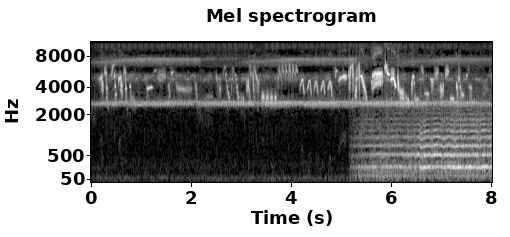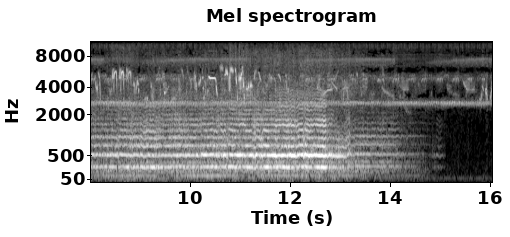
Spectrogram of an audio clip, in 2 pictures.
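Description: A flying insect buzzing close by: a steady droning hum that starts about five seconds in and fades out near the end. Underneath it throughout are a steady high insect trill and quick high chirps.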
